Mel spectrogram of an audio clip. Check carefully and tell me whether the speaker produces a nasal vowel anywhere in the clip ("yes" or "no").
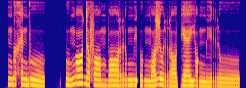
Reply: no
